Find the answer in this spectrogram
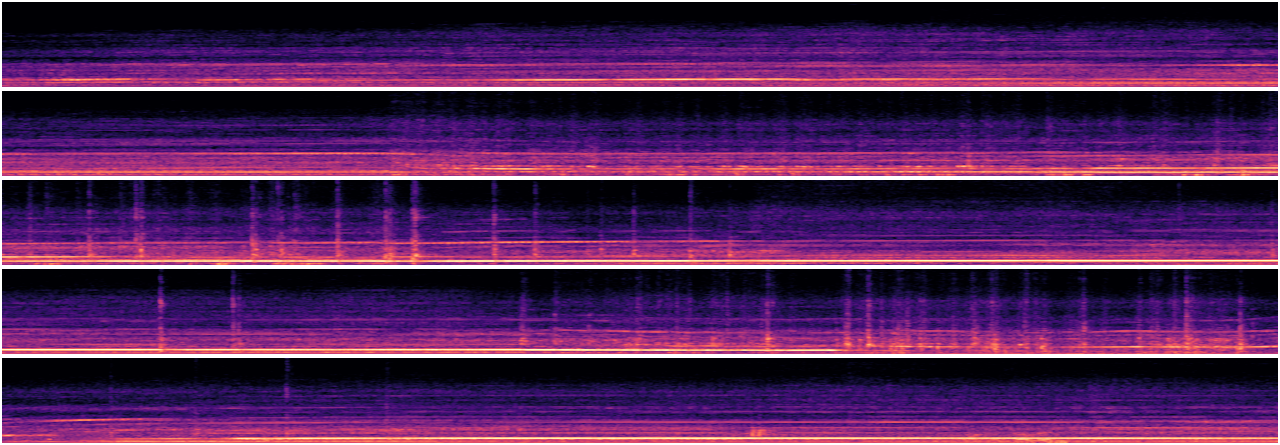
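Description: Centrifugal juicer's electric motor spinning up and running with a steady whine. Its pitch sags twice as produce is pushed down the chute against the spinning cutter, with crackling and grinding of the pulp, then picks back up near the end.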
